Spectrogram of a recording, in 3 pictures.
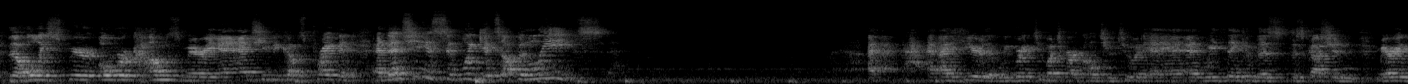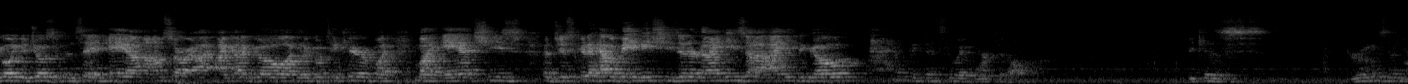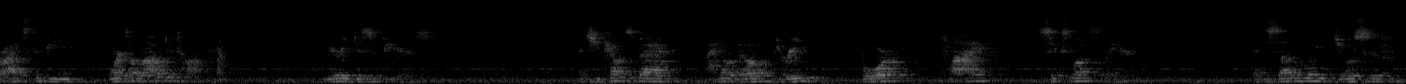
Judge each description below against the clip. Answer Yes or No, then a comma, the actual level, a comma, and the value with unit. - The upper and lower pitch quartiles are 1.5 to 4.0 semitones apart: No, wide, 5.4 semitones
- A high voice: No, medium, 155 Hz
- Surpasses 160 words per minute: No, average, 155 wpm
